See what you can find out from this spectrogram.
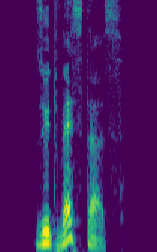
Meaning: genitive singular of Südwester
- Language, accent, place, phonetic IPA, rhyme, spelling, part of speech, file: German, Germany, Berlin, [zyːtˈvɛstɐs], -ɛstɐs, Südwesters, noun, De-Südwesters.ogg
